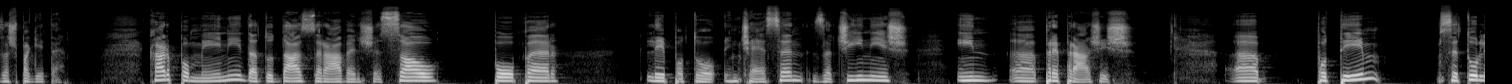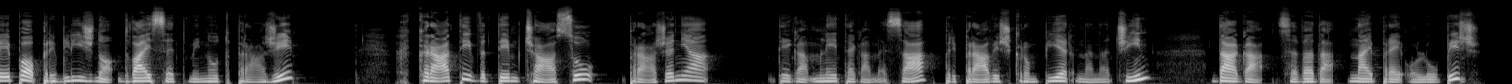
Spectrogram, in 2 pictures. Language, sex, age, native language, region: Slovenian, female, 30-49, Slovenian, Drava region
